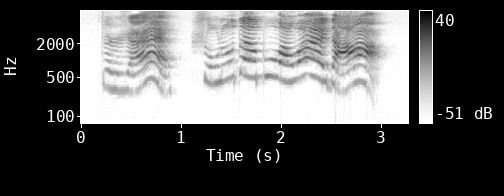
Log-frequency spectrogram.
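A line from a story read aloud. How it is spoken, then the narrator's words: Eerie inhuman shout. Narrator (Chinese): 人不是人，鬼不是鬼的声音喊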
